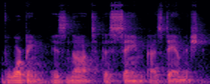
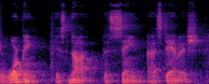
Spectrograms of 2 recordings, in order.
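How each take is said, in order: First: Slow, softer, deliberate statement; emphatic lesson. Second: Slow chant for the class to repeat; teaching viewers a rule, slowly and deliberately; repeat-after-me recital. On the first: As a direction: spell it out like a rule. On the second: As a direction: say it like a lesson to recite. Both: Shown as a demonstration. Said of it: "Repeat after me".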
